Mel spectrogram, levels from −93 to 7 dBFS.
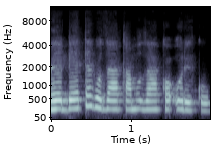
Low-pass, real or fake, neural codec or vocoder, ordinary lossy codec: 10.8 kHz; fake; autoencoder, 48 kHz, 32 numbers a frame, DAC-VAE, trained on Japanese speech; AAC, 48 kbps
